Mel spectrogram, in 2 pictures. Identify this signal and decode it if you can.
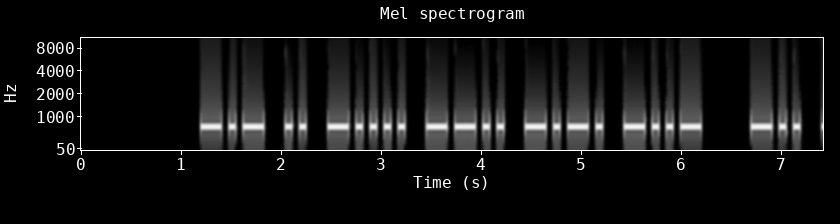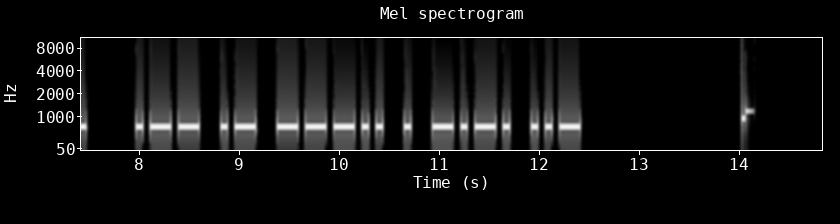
Morse code, heard as a keyed tone, about 17 wpm, 700 Hz. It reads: KI6ZCX DE WA8ECU
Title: USA Callsign DE Callsign - 6 Characters - 17wpm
